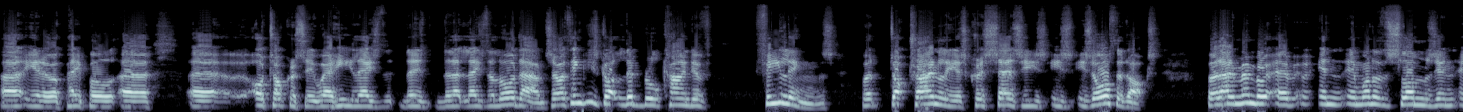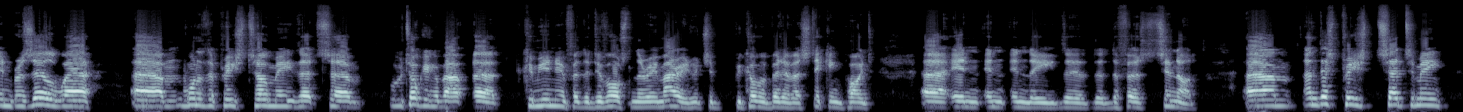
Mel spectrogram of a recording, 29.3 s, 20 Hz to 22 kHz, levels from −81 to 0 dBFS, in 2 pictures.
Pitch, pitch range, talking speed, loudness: 175 Hz, 160-205 Hz, 195 wpm, -19 LUFS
